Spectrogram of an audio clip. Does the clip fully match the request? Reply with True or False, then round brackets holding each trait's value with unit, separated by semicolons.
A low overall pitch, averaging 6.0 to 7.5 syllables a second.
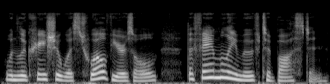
False (210 Hz; 6.1 syllables/s)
